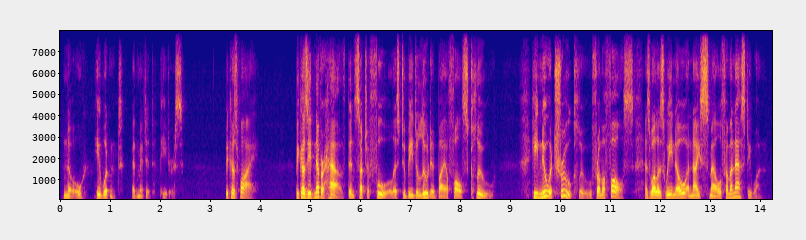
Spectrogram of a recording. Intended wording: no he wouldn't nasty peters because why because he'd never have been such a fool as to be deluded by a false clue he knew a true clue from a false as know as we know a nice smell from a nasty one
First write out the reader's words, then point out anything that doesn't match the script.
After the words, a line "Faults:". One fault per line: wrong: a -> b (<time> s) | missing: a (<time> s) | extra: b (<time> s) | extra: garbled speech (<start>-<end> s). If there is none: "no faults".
no he wouldn't admitted peters because why because he'd never have been such a fool as to be deluded by a false clue he knew a true clue from a false as well as we know a nice smell from a nasty one
Faults:
wrong: nasty -> admitted (1.4 s)
wrong: know -> well (11.8 s)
